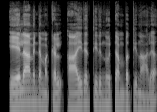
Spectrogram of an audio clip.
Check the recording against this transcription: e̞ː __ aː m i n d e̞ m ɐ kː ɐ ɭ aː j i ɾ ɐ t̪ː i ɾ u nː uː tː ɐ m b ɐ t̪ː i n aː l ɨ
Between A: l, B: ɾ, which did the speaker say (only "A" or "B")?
A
